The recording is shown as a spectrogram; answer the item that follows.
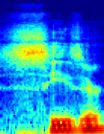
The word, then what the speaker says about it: Caesar: Kai's Kaiser he corrects him it's like it's pronounced Caesar it's Caesar you dope oh my God he talked and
